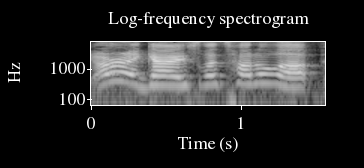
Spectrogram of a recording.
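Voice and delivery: loud, eager mock team call; rallying call. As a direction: call the gang together with gusto. Punky rallying the kids, retold.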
